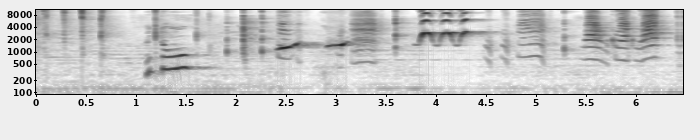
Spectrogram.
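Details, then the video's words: Talking Indian ringneck parakeets kept as pets, one with a feather disease, produce rising whistled glides and a series of high wavering notes, then speech-like falling syllables in a small room. "Talking indian Ringneck Parrots"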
